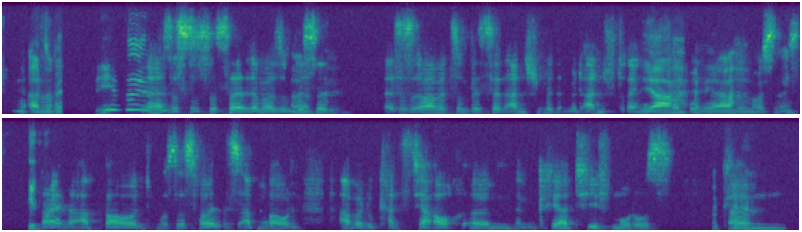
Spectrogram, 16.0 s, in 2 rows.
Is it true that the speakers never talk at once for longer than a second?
No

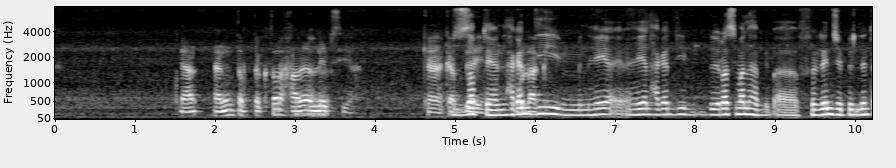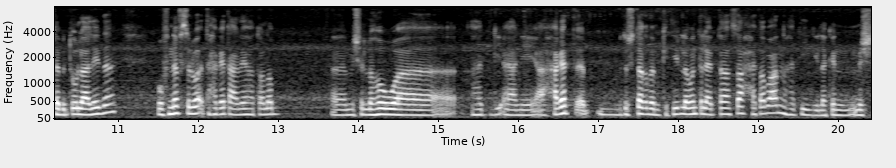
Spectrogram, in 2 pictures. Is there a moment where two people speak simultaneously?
Yes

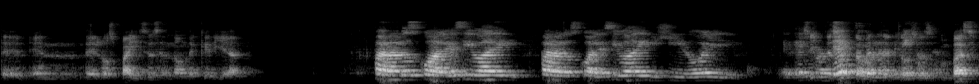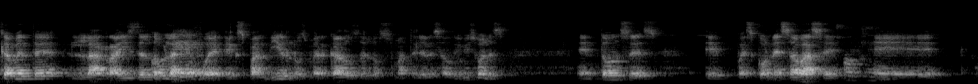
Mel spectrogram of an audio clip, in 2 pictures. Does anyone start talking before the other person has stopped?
Yes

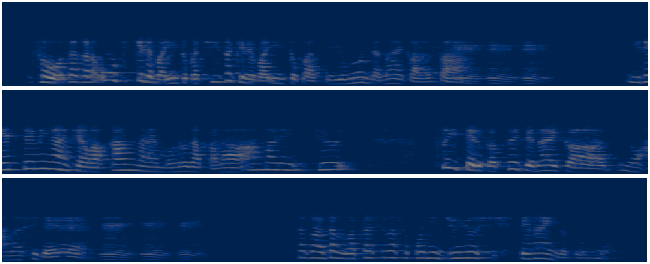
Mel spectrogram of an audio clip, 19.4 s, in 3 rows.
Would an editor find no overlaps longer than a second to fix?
Yes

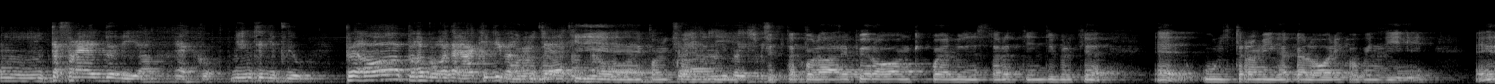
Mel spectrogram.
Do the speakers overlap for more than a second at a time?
Yes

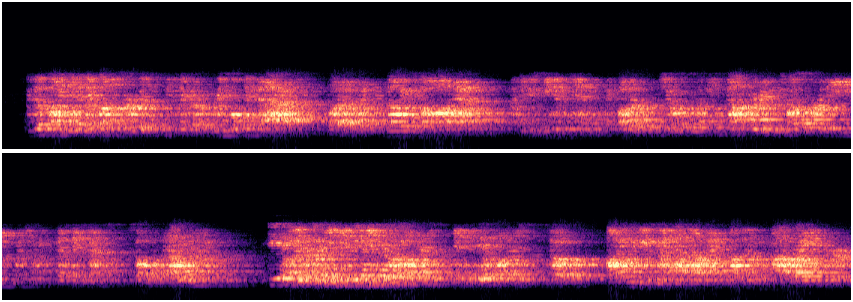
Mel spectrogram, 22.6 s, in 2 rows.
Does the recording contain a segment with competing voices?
Yes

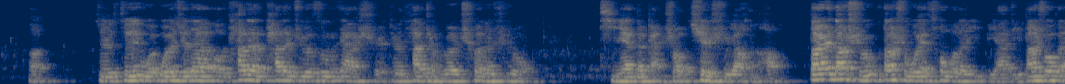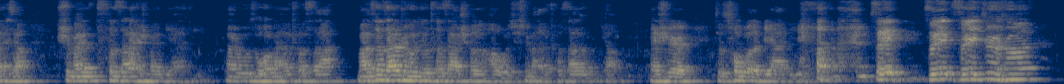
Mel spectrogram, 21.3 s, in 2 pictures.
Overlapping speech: No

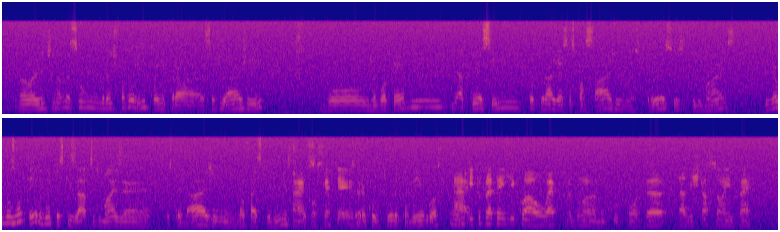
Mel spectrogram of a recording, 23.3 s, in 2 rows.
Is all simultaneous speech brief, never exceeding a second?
Yes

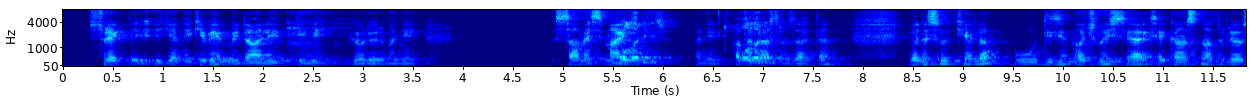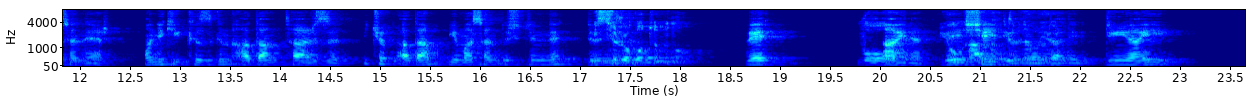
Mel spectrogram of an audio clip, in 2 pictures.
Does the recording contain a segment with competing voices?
Yes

